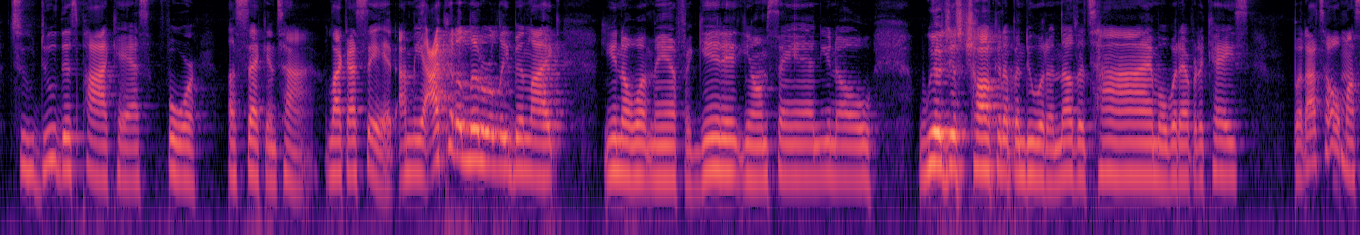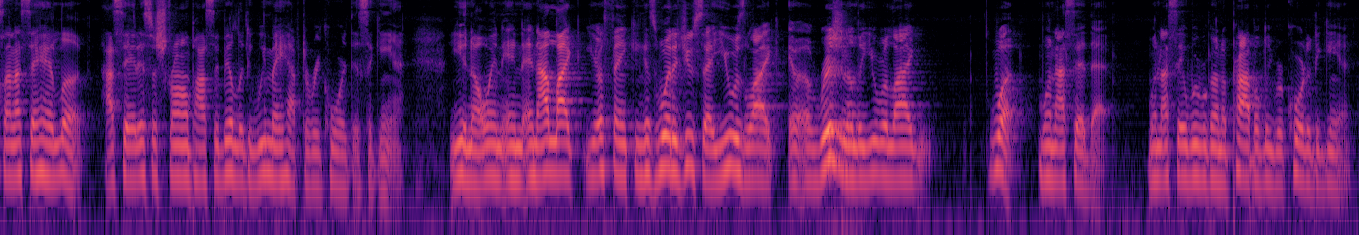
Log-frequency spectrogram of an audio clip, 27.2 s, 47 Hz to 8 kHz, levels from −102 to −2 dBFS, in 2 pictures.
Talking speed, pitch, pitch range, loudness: 230 wpm, 170 Hz, 165-180 Hz, -39 LUFS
